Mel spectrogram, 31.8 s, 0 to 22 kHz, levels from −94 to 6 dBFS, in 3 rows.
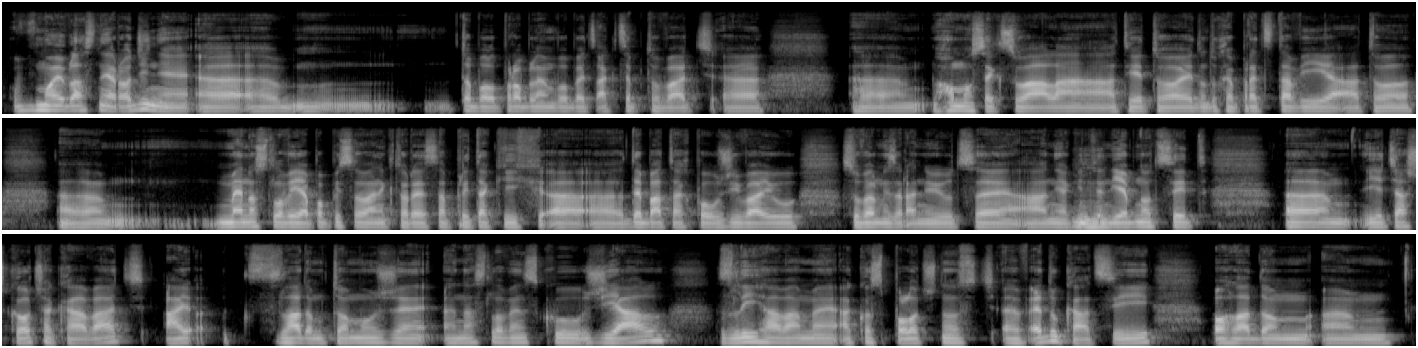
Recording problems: none

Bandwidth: 15 kHz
